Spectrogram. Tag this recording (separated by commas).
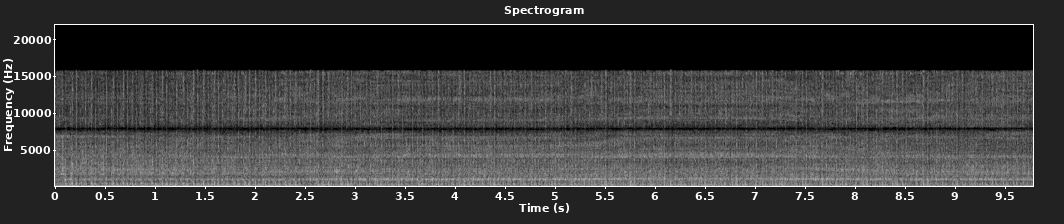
driving motorcycle, Vehicle, Motorcycle, Engine, Motor vehicle (road)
